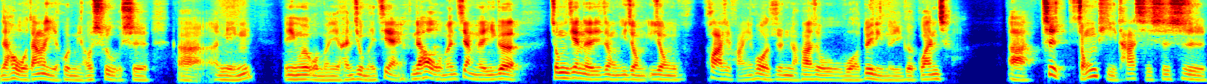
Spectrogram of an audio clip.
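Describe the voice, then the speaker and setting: This very clean recording has a silent background. A man with a medium-pitched voice speaks very fast, his intonation fairly even. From Chaozhou, Guangdong, China. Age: 40s. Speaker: writing platform founder and podcaster. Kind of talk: casual chat.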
